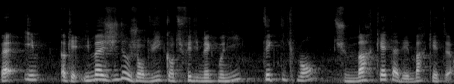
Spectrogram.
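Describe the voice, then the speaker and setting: A man talks at a fairly quick pace in a high voice. His pitch varies in an ordinary way. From France. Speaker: online entrepreneur. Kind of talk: podcast interview.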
